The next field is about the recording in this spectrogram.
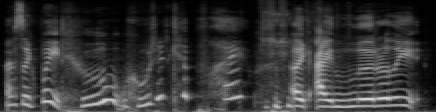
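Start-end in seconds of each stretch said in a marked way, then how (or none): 0.1-2.8 high-pitched, baffled reaction; retold disbelief, pitch climbing high on the question; thrown back. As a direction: replay being caught off guard. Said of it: "really thrown back when I read that".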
